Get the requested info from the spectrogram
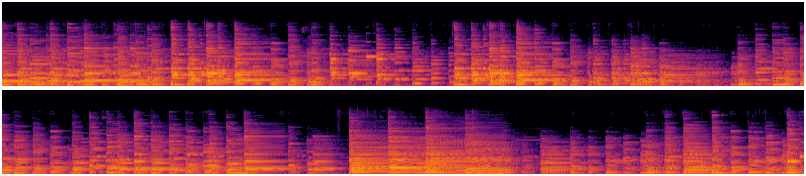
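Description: Digital piano played with both hands, a solo piece with a bass line under the melody. It thins out and grows quieter partway through, then comes back louder and fuller.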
